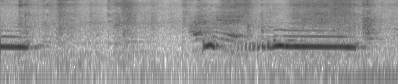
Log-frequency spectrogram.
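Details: A male dove courting a female ends one sustained coo, then gives a short note followed by a pulsed lead-in and a long, level, low coo lasting nearly a second.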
